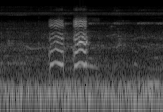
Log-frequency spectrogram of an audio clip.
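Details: A young parrot being tamed lets out two short, raspy squawks close together over a low background hum, with a person's voice nearby.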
